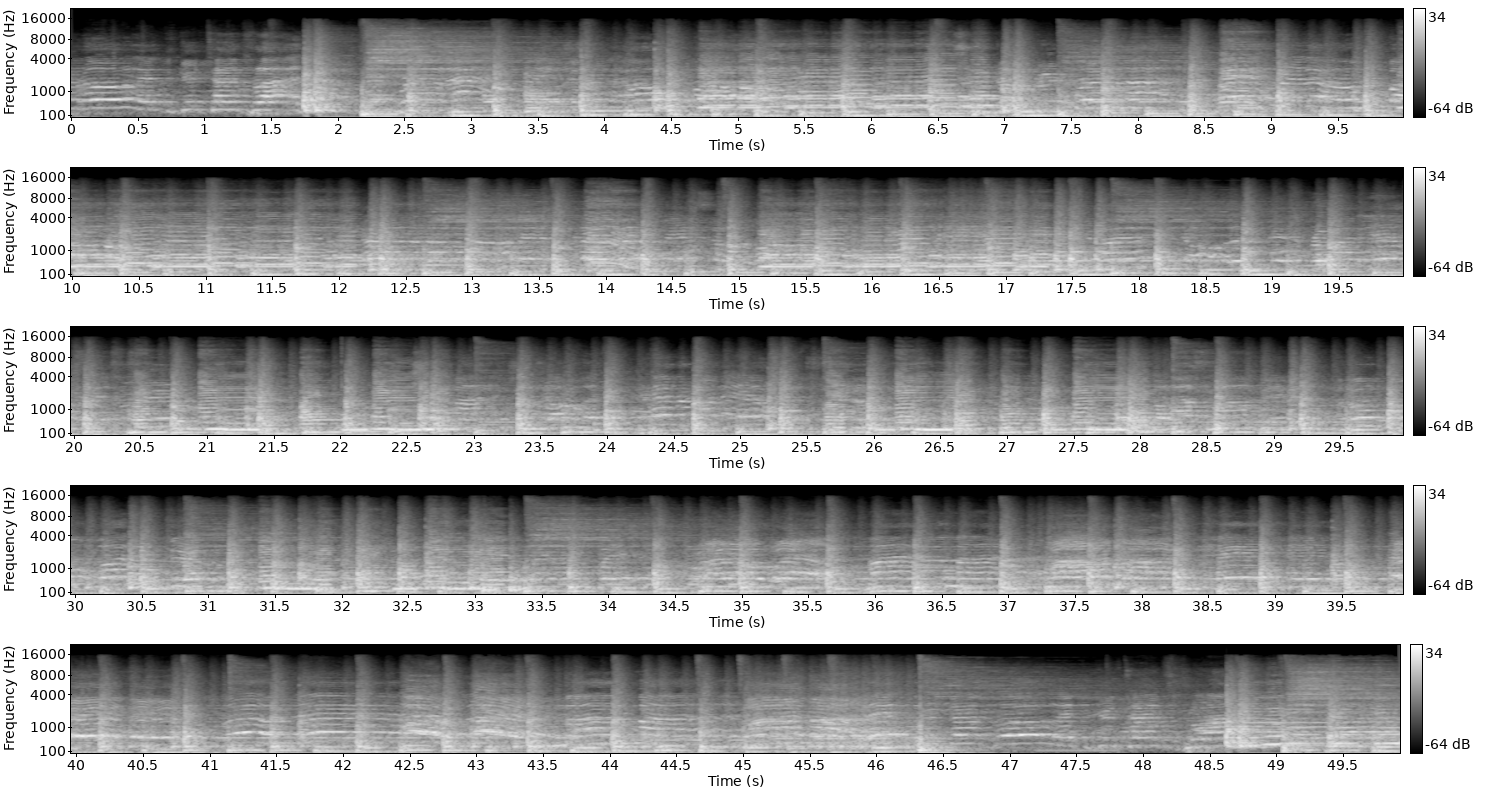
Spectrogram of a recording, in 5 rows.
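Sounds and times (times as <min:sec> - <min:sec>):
drum kit: 0:01.6 - 0:49.9
upright double bass: 0:02.1 - 0:49.9
saxophone riffs: 0:02.4 - 0:07.7, 0:08.6 - 0:13.2, 0:13.8 - 0:18.6, 0:20.3 - 0:23.3, 0:25.6 - 0:28.6, 0:30.7 - 0:36.7, 0:48.7 - 0:49.9
electric guitar: 0:48.8 - 0:49.9.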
